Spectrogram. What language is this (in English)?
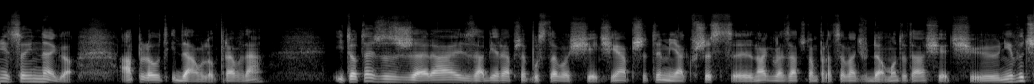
Polish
